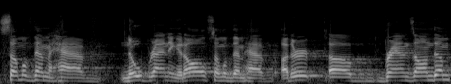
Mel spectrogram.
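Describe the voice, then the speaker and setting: Noticeable background noise and audible room echo surround a man speaking at a high pitch with ordinary pitch variation. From Israel. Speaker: security researcher. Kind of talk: conference talk. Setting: stage with audience. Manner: fast.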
